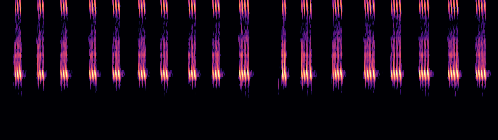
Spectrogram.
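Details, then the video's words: Softer cricket chirping at night: thin, high chirps with somewhat uneven spacing, a short gap midway, then resuming at about four per second, with no other sounds. "Cricket Chirping Sounds - Cricket klinkt 's nachts luid"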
